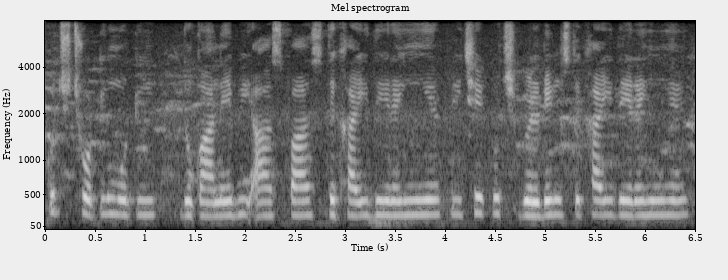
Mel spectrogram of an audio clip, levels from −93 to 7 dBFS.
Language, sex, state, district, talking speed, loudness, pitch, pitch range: Hindi, female, Gujarat, Gandhinagar, 155 wpm, -17 LUFS, 210 Hz, 205-215 Hz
